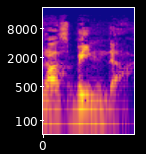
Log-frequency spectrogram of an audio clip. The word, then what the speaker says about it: Fassbinder: Fassbinder. – Fassbinder. – Vendría a ser. – No como el otro, no como el actor ese... – Fassbinder, de 12 años de clavitud. – Sí. Fassbinder nació en el 45,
